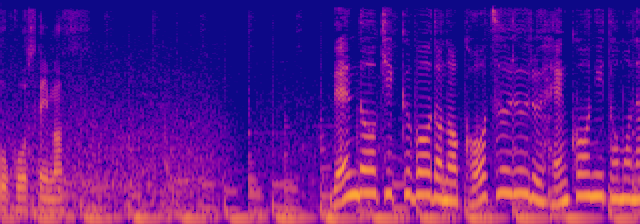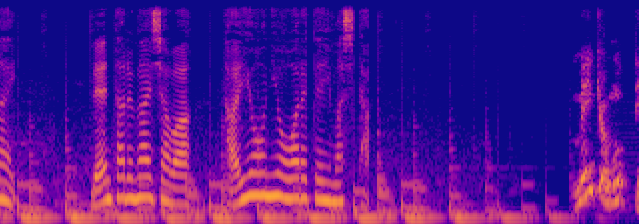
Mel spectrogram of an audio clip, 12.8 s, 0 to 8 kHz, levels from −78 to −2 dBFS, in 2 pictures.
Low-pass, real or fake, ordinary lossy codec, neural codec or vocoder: 7.2 kHz; real; none; none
